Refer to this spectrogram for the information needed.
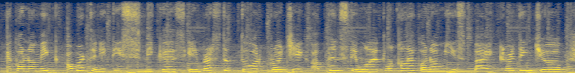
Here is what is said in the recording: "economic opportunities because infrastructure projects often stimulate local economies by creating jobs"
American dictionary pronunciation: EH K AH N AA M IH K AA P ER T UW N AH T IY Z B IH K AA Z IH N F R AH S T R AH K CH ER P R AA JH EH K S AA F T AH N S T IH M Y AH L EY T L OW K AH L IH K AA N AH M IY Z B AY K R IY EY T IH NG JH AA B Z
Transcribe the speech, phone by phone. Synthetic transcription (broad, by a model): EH K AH N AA M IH K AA P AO T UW N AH T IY S B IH K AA S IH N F R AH S T R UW K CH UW P R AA JH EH K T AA P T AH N S T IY M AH L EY T L OW K AH L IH K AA N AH M IY S B AY K R IY EY T IH NG JH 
